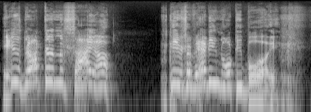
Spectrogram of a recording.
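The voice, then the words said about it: Good impersonation of a film character. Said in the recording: “Pretty good impersonation.”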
